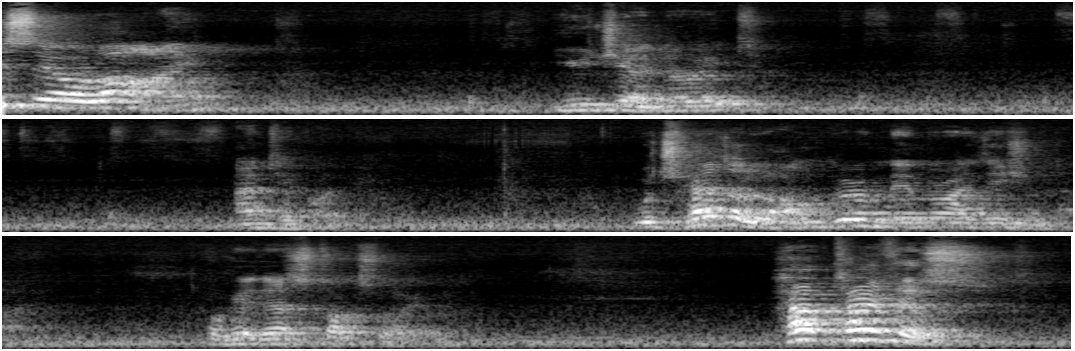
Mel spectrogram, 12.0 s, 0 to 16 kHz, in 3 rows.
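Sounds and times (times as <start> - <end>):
marker writing on whiteboard: 1.7 - 2.1, 3.1 - 5.1.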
